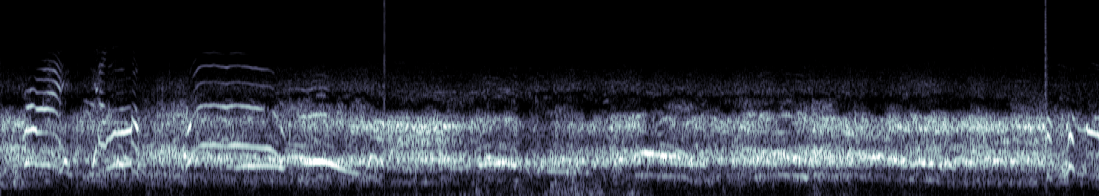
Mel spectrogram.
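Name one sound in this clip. A large stadium crowd sings and chants loudly together.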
